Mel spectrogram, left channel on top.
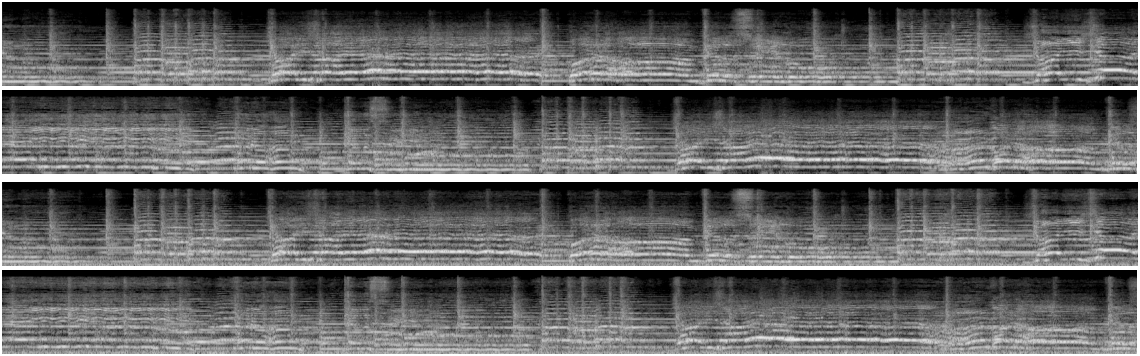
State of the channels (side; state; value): right; noise; rumble, 12 dB below the sound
